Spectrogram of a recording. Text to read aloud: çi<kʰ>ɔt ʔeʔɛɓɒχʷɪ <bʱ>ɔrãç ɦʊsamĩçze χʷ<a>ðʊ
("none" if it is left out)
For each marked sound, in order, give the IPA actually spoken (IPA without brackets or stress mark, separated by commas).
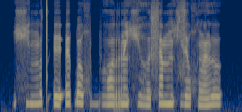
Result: ŋ, bʱ, ã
